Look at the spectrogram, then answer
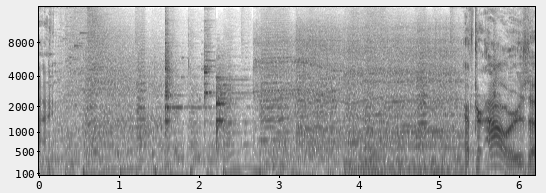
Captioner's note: tools clanking and whirring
